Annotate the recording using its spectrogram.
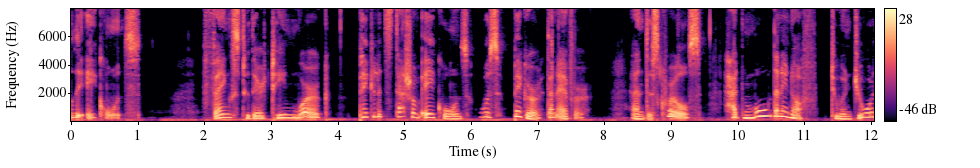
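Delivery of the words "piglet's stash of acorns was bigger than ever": ordinary delivery, nothing marked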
